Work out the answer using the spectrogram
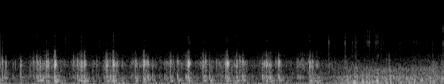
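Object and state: Rubber spiky ball filled with water beads.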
